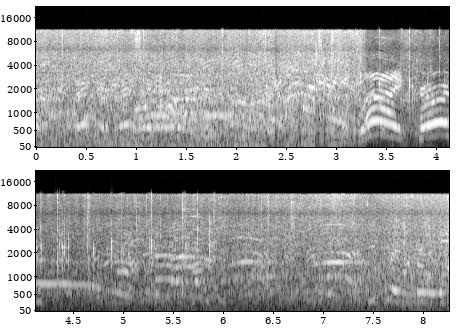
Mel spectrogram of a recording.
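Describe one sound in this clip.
Young men and women shout and cheer from a distance.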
